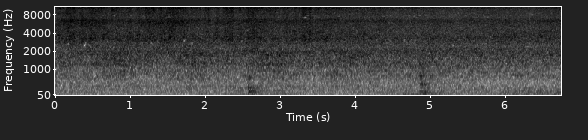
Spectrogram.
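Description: Automatic car wash running: a steady hiss of spraying water, with two short low thumps about two and a half and five seconds in.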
